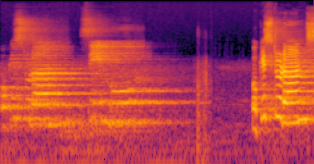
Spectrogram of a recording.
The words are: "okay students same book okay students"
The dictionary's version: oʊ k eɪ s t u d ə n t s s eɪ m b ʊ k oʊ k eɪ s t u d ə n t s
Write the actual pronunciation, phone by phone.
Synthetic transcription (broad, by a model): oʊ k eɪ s t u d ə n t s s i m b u oʊ k eɪ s t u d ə n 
